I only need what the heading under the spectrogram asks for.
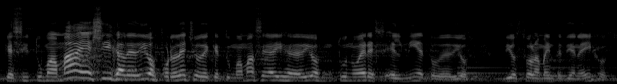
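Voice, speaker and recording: A high-voiced, bright Latin American pastor preaching fervently to his congregation, swinging between loud climbs and slow, stressed lines. His voice rings with a long church reverb, and soft music plays underneath. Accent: Latin American Spanish. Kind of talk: sermon. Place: church sanctuary.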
